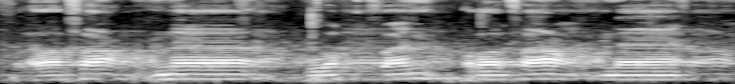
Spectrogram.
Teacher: کلمہ کے آخری حرف پر الف مدہ ہے، وقف میں کوئی تبدیلی نہیں آئے گی. را کے اوپر زبر ہے، را کو موٹا پڑھیں گے.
